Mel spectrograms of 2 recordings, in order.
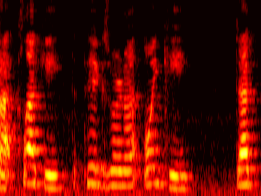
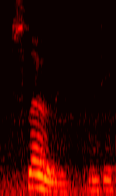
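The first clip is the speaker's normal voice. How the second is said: whispered breath; 5 semitones lower, 12 dB quieter than usual. A narrator's reading. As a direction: breathe the words out softly. Duck breathing out.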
